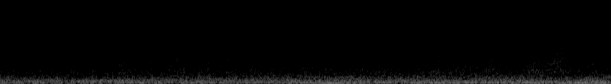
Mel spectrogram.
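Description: Big paintbrush stroking black paint onto a stretched canvas: a run of short, scratchy swishes starting about a second in and coming closer together toward the end, over a steady low room hum.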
